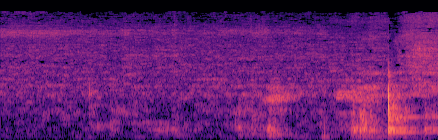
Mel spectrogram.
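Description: Chopped onions and spices sizzling softly in hot oil in a kadai. Near the end a wooden spatula starts stirring, scraping through the onions with one sharp knock against the pan.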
